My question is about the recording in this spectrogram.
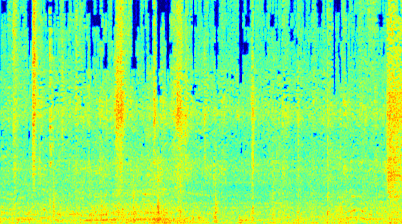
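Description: Cabin noise inside a moving vehicle: a steady low rumble of engine and road, with scattered rattles and clicks and muffled voices in the background.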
